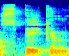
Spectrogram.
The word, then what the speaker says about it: Spigen: So here's my original Spigen case, which I don't know if anybody's ever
